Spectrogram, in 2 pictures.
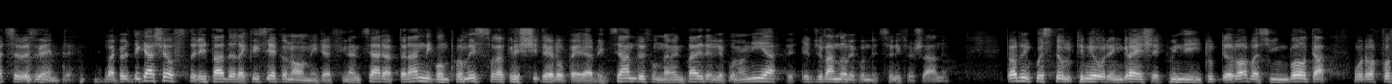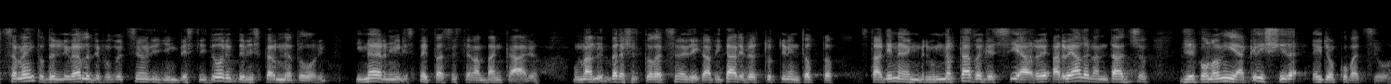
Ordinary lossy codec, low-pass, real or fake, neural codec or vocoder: none; 5.4 kHz; fake; codec, 16 kHz, 1 kbps, FunCodec, trained on LibriTTS, 50 frames a second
